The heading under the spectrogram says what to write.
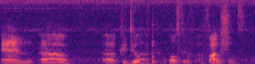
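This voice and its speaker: Against noticeable background noise, a man with a New England accent talks at a fairly high pitch. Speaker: architect and gallery owner. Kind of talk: interview. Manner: halting.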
